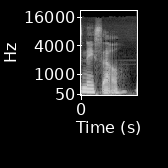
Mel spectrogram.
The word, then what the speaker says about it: Nacelle: It's Nacelle. – Nacelle. – It's a soft S, yeah.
